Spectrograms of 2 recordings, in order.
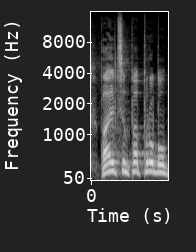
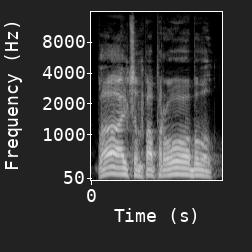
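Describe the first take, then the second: First: Quick, higher-pitched self-justification; hurriedly explain, a bit at a loss; flustered, rapid excuse; bewildered excuse. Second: Mockingly stretched imitation; mocking mimicry. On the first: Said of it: "растерянно говорил Егор". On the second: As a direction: parrot the excuse back with contempt. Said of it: "передразнил Петро". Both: A narrator's reading.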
